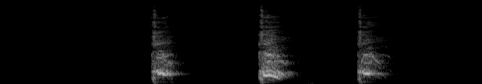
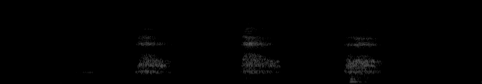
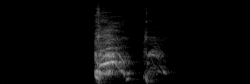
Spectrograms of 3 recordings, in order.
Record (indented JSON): {
  "three_cough_length": "4.8 s",
  "three_cough_amplitude": 6873,
  "three_cough_signal_mean_std_ratio": 0.3,
  "exhalation_length": "4.8 s",
  "exhalation_amplitude": 535,
  "exhalation_signal_mean_std_ratio": 0.42,
  "cough_length": "2.5 s",
  "cough_amplitude": 5772,
  "cough_signal_mean_std_ratio": 0.3,
  "survey_phase": "beta (2021-08-13 to 2022-03-07)",
  "age": "45-64",
  "gender": "Male",
  "wearing_mask": "No",
  "symptom_none": true,
  "smoker_status": "Never smoked",
  "respiratory_condition_asthma": false,
  "respiratory_condition_other": false,
  "recruitment_source": "REACT",
  "submission_delay": "2 days",
  "covid_test_result": "Negative",
  "covid_test_method": "RT-qPCR",
  "influenza_a_test_result": "Unknown/Void",
  "influenza_b_test_result": "Unknown/Void"
}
